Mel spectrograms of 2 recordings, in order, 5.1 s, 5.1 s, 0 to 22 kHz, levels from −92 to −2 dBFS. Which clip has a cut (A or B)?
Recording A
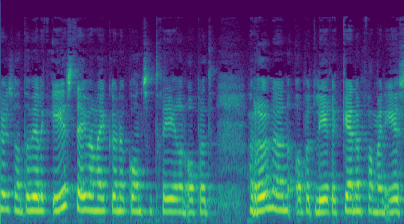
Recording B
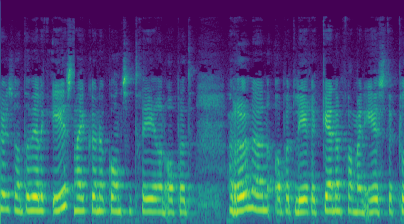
B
